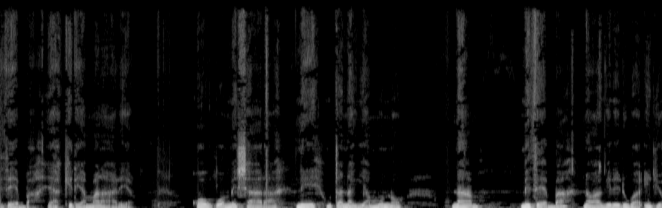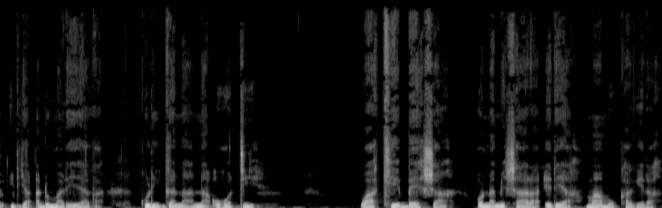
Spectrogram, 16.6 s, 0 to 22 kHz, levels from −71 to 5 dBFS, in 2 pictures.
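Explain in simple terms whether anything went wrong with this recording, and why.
Generation loss runs through the whole clip: the speech sounds swirly, hollow and smeared, with blurred starts to sounds. This is likely from being saved as an MP3 around seven times over, each re-save adding fresh compression damage on top of the last.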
